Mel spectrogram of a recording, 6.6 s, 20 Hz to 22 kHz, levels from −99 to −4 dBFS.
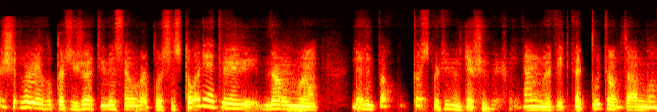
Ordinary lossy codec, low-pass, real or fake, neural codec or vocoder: Opus, 32 kbps; 14.4 kHz; fake; codec, 44.1 kHz, 0.9 kbps, DAC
